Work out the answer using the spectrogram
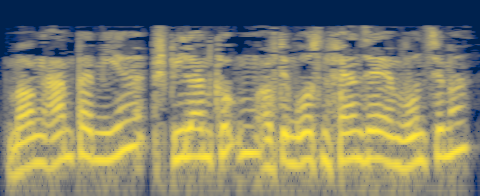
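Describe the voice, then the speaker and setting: Brief: a man doing an eager teen boy, higher and husky. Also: quick pace, no room sound, highs cut off. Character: eager friendly teenage schoolboy host.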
